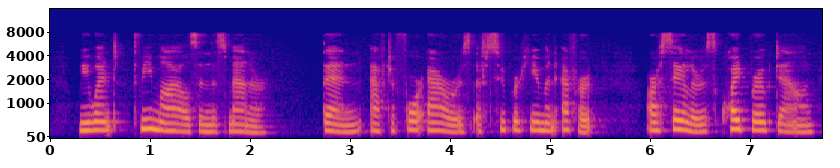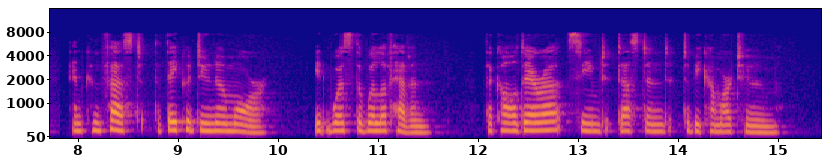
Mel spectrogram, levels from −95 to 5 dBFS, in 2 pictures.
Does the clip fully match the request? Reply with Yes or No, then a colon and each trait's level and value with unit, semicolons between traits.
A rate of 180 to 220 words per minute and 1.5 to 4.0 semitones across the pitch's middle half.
No: average, 160 wpm; average, 2.9 semitones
